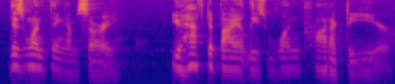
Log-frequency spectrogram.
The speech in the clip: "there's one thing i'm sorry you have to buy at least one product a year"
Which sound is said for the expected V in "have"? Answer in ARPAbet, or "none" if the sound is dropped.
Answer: F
